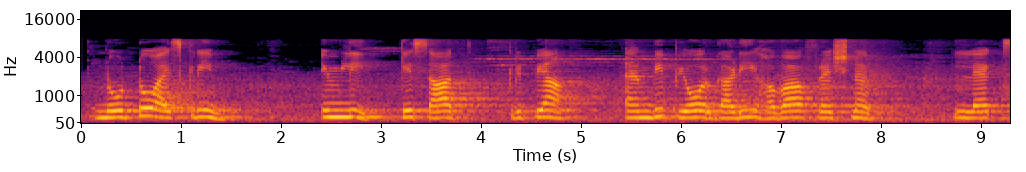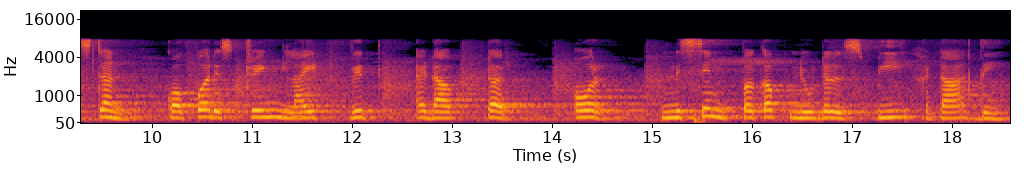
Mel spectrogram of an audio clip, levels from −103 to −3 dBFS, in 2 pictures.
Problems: background sounds at intervals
